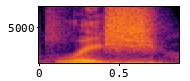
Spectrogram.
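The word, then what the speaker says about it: ר: Resh is the R sound. Resh. And we roll your resh.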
